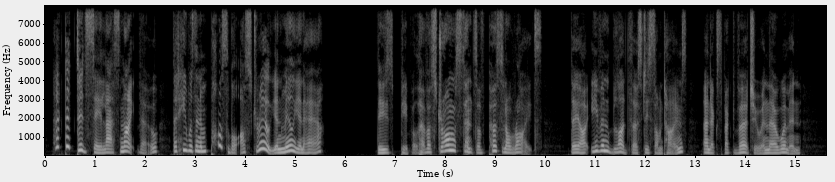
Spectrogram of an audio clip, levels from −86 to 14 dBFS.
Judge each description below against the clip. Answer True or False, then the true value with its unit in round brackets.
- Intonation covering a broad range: True (6.9 semitones)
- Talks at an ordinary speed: False (130 wpm)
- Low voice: False (190 Hz)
